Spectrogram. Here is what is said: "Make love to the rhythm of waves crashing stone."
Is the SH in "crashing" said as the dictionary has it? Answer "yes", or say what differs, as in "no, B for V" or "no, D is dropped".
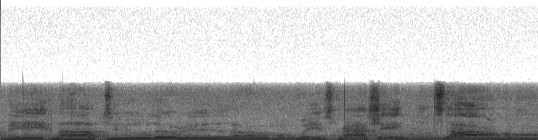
yes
